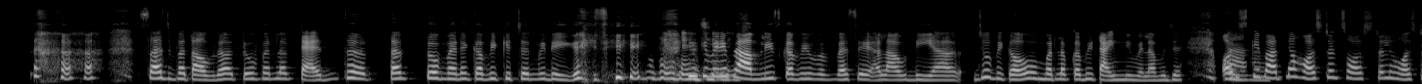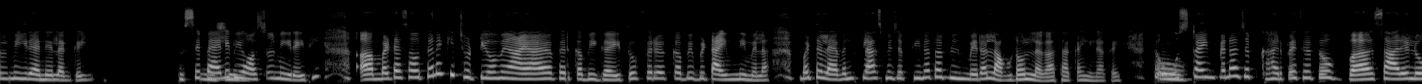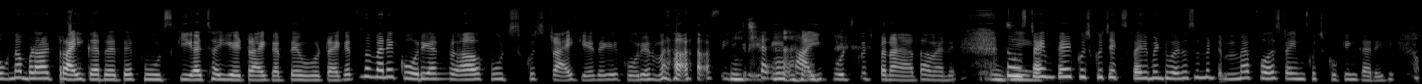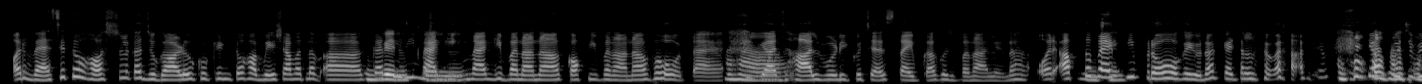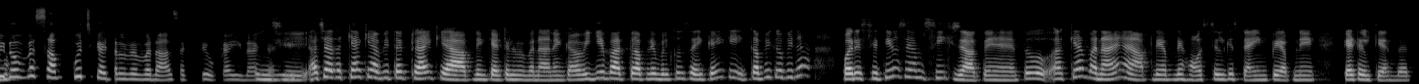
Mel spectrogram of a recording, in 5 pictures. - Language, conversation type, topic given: Hindi, podcast, किस खाने ने आपकी सांस्कृतिक पहचान को आकार दिया है?
- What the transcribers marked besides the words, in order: laugh; in English: "टेंथ"; in English: "किचन"; laughing while speaking: "नहीं गई थी"; in English: "फैमिलीज़"; in English: "अलाउड"; laughing while speaking: "जी"; in English: "टाइम"; in English: "हॉस्टल्स हॉस्टल हॉस्टल"; in English: "हॉस्टल"; in English: "बट"; in English: "टाइम"; in English: "बट इलेवेंथ क्लास"; in English: "टाइम"; in English: "ट्राई"; in English: "फूड्स"; in English: "ट्राई"; in English: "ट्राई"; in English: "कोरियन"; in English: "फूड्स"; in English: "ट्राई"; in English: "कोरियन"; laughing while speaking: "बनाना सीख रही थी। थाई फूड्स कुछ बनाया था मैंने"; laughing while speaking: "अच्छा"; in English: "थाई फूड्स"; in English: "टाइम"; in English: "एक्सपेरिमेंट"; in English: "फ़र्स्ट टाइम"; in English: "कुकिंग"; in English: "हॉस्टल"; in English: "कुकिंग"; in English: "टाइप"; in English: "प्रो"; in English: "केटल"; laughing while speaking: "में बनाने में कि अब … कहीं न कहीं"; laugh; in English: "ट्राई"; in English: "केटल"; in English: "हॉस्टल"; in English: "टाइम"; in English: "केटल"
